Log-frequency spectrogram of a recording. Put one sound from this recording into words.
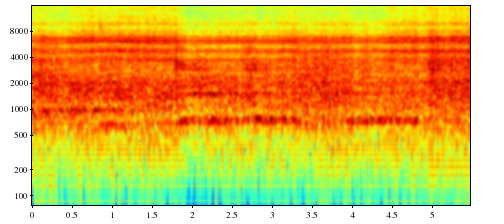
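A crowd of spectators shouts and cheers in an echoing rink.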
